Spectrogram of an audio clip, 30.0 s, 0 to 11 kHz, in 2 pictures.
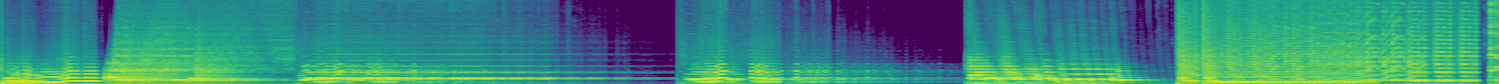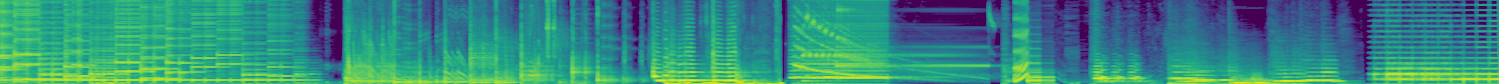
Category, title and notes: Sound effects > Experimental
Flute Processed FX Sequence (glitchy and trippy)
A series of glitchy heavily processed natural flute sounds. Flute performed by RJ Roush and recorded at Studio CVLT in the redwoods of Arcata, CA in Humboldt County. Recorded with a Sure SM57a microphone through an Audiofuse interface into Reaper and processed with Fab Filter, Izotope, Shaperbox, Pigments, Arturia, Minimal Audio, and more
